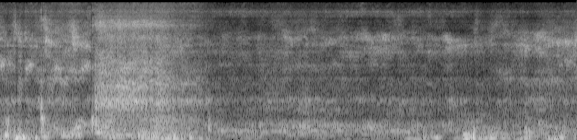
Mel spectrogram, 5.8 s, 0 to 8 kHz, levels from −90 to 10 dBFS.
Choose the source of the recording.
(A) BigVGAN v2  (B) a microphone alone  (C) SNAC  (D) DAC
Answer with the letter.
C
